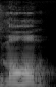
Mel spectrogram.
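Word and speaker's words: Malham: end and came to malum pronounced mam a village in the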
